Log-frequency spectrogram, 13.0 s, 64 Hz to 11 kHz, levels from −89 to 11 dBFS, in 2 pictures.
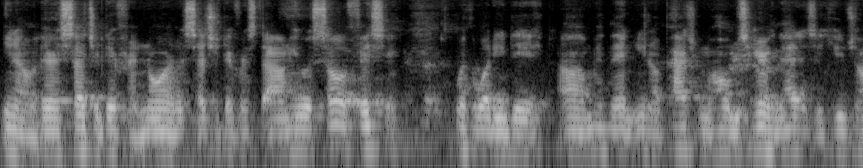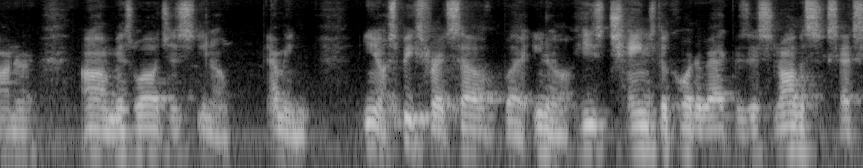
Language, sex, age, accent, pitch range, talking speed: English, male, 20-39, American, 100-110 Hz, 270 wpm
